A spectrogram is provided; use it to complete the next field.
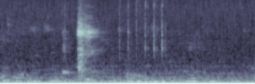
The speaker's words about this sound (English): And I'm going to log in. And I typed in the wrong password.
